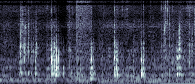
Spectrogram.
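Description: Soft fruit pieces drop into a plastic blender jar with dull thuds.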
